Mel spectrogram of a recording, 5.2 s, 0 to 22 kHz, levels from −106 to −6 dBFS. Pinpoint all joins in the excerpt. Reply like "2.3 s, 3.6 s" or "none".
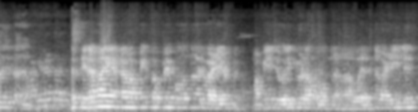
0.9 s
